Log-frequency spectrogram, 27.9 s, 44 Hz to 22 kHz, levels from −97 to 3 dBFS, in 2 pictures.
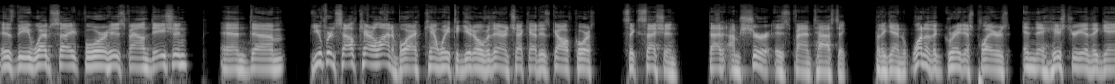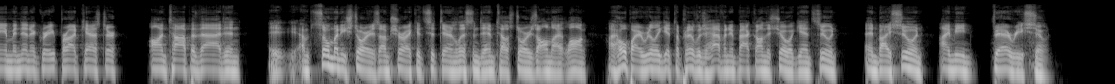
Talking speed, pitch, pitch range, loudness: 210 wpm, 135 Hz, 120-145 Hz, -29 LUFS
